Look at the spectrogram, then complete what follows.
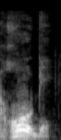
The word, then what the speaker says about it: Ruby: Porfirio Rubirosa Arizza, dit Ruby, on prononcera Robé, que l'on soit russe, tatar, biarro ou neuilléen, un simple diplomate mais à renom planétaire.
